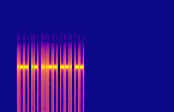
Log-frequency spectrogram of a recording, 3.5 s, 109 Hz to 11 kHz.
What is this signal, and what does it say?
Morse code, heard as a keyed tone, about 50 wpm, 700 Hz. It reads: WA3GM
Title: Call Signs - 50wpm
